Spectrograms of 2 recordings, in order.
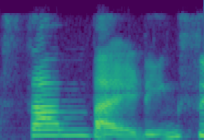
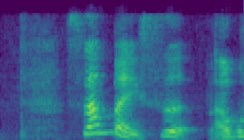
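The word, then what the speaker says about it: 三百零四: 우리 한국은 가운데 공 읽지 않지만 중국은 읽죠. 어떻게 읽어야 합니까, 여러분들? 그렇죠. 쌈바이 가운데 링스라고 읽으셔야 됩니다. 304. 쌈바이 링스.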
